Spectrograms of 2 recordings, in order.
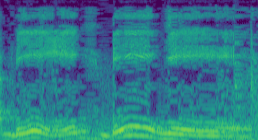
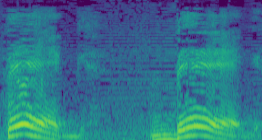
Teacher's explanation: Vamos com I aberto, som de E.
